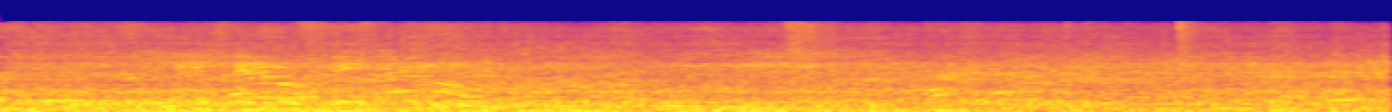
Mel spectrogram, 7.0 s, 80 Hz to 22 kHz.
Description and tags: Ambiance from inside Jilly's Arcade on the boardwalk in Ocean City recorded with DS-40 and edited and Wavoaur.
